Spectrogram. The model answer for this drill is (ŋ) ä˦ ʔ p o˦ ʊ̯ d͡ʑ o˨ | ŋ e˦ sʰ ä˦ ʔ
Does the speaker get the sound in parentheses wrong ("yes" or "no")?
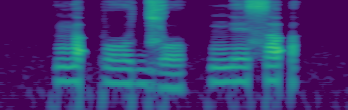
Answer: no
